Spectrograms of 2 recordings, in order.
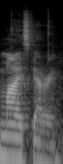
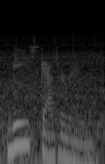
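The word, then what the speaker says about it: Mie scattering: PR pronounce my scattering how do you save this me no shot me it is me me scattering incredible me scattering okay so my scattering true but apparently it's me scattering which pretty sure y'all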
